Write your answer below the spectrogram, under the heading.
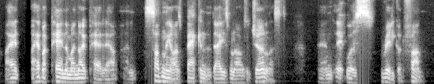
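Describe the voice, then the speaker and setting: A man with an unremarkable speaking voice talks at a moderate pace. His pitch is fairly low. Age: 60s. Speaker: author and magician. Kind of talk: casual interview.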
